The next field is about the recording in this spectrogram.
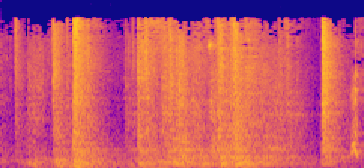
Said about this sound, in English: I was about to shoot off the lock when you came. Well, carry on, Cal. Watch out for the ricochet. There, that should do it. Now let's get this box open.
